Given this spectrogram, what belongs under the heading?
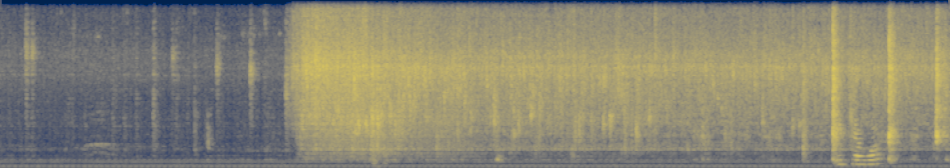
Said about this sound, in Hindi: मैंने जीरा डाल दिया, अब मैं इसमें प्याज डाल दूँ और लहसुन डाल दूँ।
